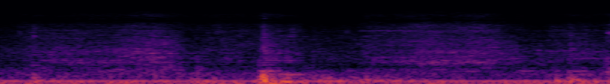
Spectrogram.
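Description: Damp microfiber cloth being wiped over a large exercise ball, a faint soft rubbing, with a single sharp knock about a second in, over a steady low hum.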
